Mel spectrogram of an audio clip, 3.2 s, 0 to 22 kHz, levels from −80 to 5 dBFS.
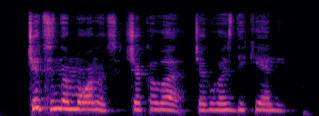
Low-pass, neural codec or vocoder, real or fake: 14.4 kHz; vocoder, 48 kHz, 128 mel bands, Vocos; fake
